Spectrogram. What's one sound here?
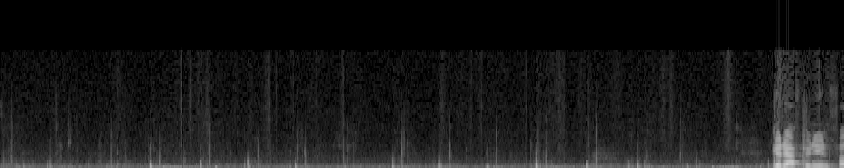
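Footsteps knock on a wooden stage floor in a large hall.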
